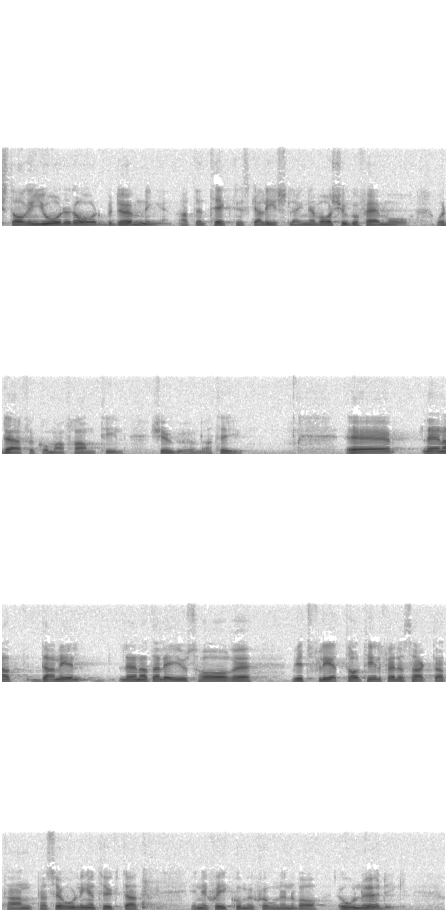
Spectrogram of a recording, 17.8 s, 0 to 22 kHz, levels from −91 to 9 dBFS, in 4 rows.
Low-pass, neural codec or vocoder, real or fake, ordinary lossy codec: none; none; real; none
